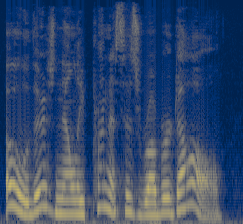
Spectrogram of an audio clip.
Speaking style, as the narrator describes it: exclaimed Harry

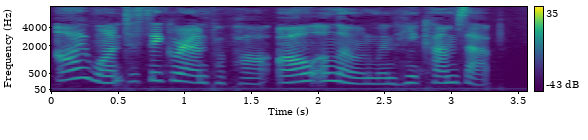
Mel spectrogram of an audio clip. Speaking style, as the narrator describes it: she said

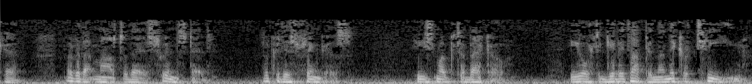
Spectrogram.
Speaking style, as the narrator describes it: say things under my breath

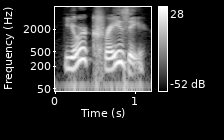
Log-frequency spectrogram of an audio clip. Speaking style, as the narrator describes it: Robinson sneered

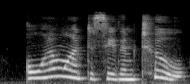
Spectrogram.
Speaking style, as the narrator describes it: cried Flossie

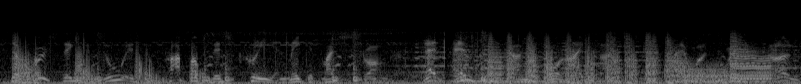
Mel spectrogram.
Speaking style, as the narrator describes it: murmured Horace

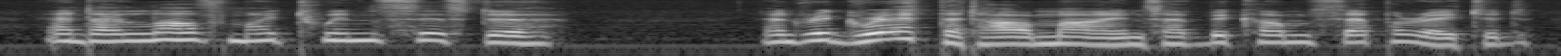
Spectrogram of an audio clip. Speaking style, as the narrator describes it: she continued sadly

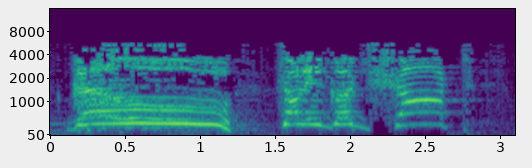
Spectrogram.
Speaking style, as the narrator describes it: Wilkins, as excited as the youngest of them, shouted

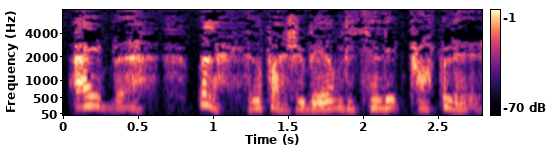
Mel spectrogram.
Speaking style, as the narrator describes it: she said anxiously

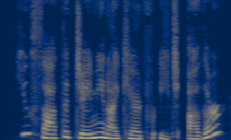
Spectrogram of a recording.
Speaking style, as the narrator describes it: exclaimed Pollyanna, into whose face now was stealing a soft, shy color

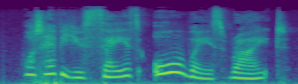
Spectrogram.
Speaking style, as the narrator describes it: cried Harriet

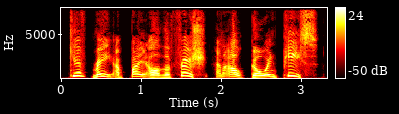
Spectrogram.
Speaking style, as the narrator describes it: the poor dog was very hungry, and whining … he tried to say

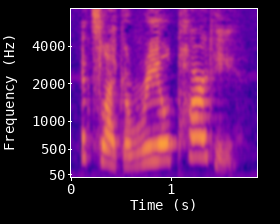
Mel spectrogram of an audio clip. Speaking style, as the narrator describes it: cried Ermengarde

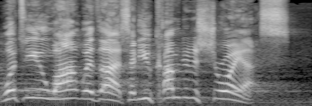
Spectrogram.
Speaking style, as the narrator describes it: this man shouts out

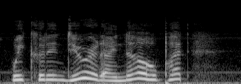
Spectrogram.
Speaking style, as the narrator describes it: she sobbed

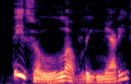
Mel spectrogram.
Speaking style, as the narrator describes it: she exclaimed

